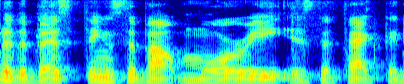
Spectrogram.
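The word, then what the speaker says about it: Maury: the best things about mori is the fact that he doesn't correct the people that call him murray i love that because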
